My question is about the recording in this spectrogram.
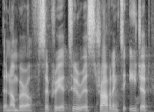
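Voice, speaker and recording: Male voice-over for interview translation, calm and even, lower-pitched voice. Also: normal speed.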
